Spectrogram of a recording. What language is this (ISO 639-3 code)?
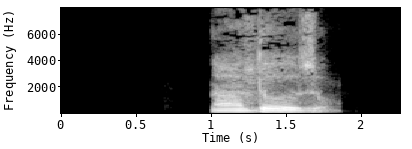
kdh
